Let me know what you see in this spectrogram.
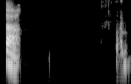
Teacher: Ta, from the tip of the tongue and the front teeth, sanaya ulya, the tip of the tongue should touch to the front sanaya ulya teeth.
